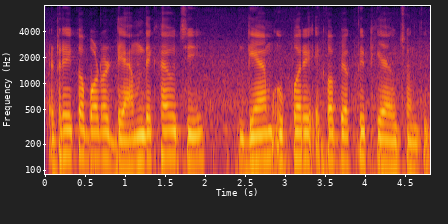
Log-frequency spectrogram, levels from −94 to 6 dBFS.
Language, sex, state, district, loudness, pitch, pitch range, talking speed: Odia, male, Odisha, Malkangiri, -14 LUFS, 130 Hz, 120-140 Hz, 135 wpm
